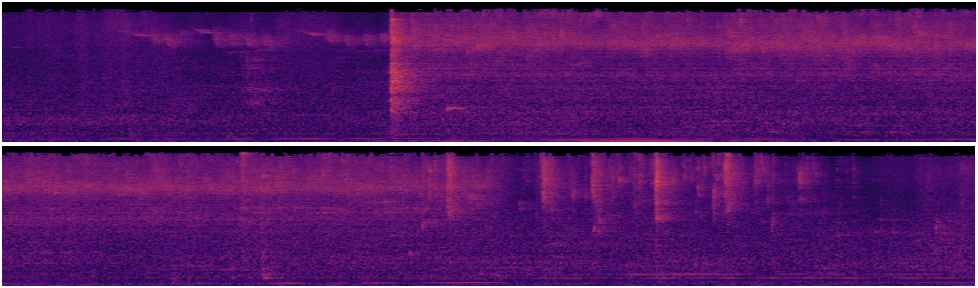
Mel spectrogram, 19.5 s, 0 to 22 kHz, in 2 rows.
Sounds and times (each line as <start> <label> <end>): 3.9 Llaves de agua 19.4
